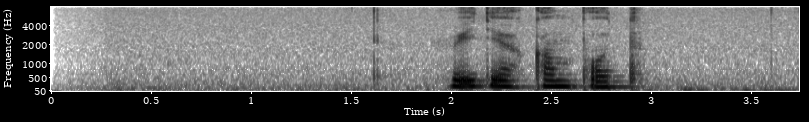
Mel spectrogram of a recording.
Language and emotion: Russian, neutral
